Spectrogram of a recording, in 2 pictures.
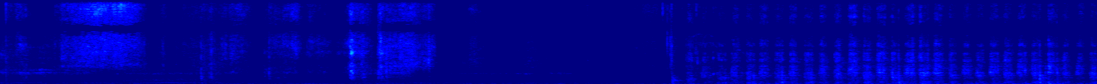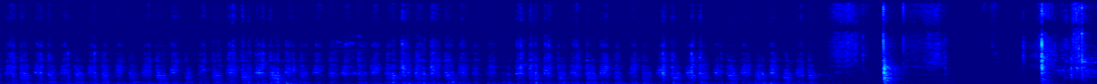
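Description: Coating being scratched off a paper scratch-off card, a dense continuous scratching that starts about five seconds in and stops shortly before the end, after a few seconds of quieter handling.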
